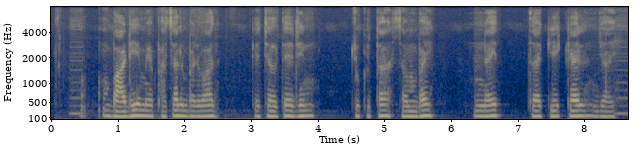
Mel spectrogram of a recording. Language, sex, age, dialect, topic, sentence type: Maithili, male, 18-24, Bajjika, banking, question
